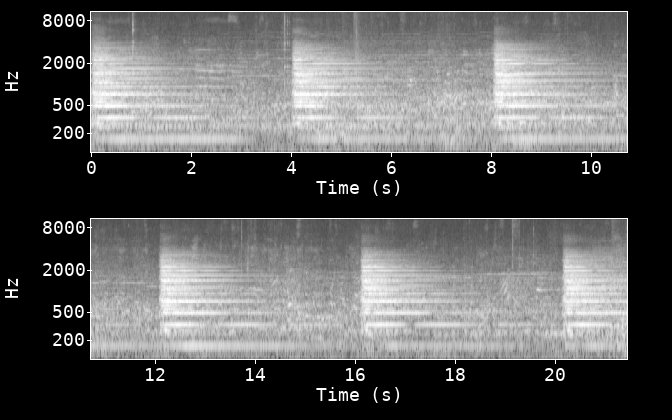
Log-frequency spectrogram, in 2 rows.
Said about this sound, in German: So klingt es, wenn in Santiago de Compostela hier direkt auf dem Platz vor der Kathedrale die Glocken der Kathedrale pünktlich zur Sendung von uns um 18 Uhr schlagen.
